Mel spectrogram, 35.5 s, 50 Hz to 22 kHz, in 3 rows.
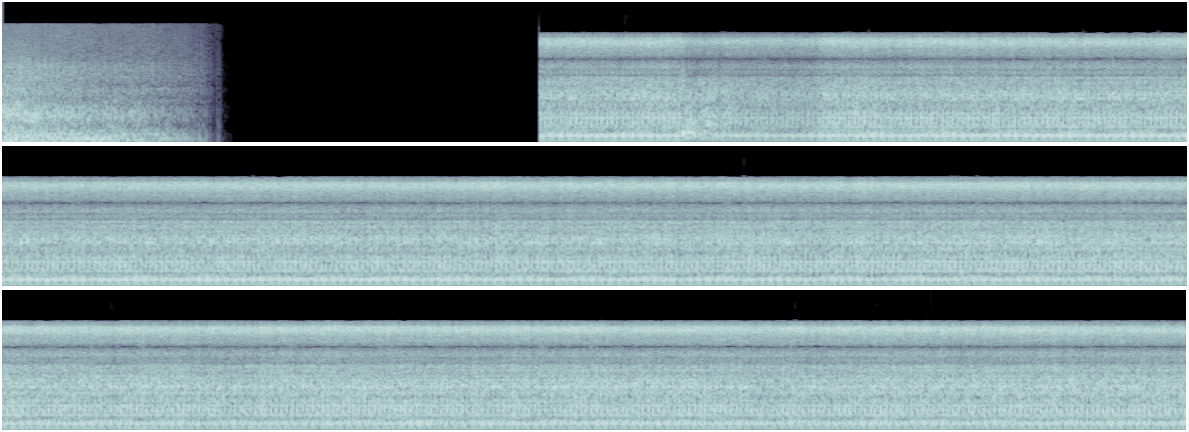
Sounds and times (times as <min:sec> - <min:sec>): Vehicle: 0:00.0 - 0:02.2, 0:05.4 - 0:35.5.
